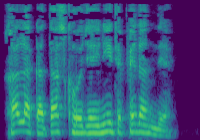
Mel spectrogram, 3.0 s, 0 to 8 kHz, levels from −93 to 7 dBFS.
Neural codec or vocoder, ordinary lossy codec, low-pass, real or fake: vocoder, 24 kHz, 100 mel bands, Vocos; MP3, 32 kbps; 7.2 kHz; fake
